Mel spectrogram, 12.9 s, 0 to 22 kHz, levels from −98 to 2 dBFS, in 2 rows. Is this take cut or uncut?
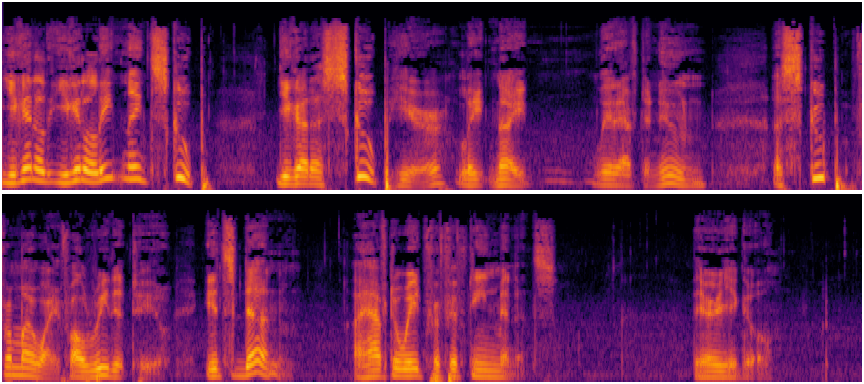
uncut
